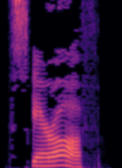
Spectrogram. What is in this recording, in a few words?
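"scare off", British English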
